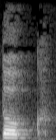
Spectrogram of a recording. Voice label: "toc", Silabas

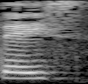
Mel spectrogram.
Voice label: "teis", Silabas

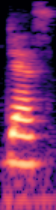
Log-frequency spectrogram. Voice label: "llas", Silabas

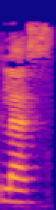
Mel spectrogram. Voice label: "tlas", Silabas

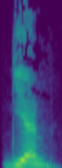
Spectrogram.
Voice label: "guian", Silabas

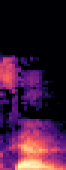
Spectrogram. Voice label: "xian", Silabas

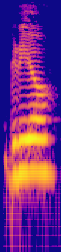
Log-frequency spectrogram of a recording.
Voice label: "grio", Silabas

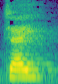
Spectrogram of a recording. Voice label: "chay", Silabas

